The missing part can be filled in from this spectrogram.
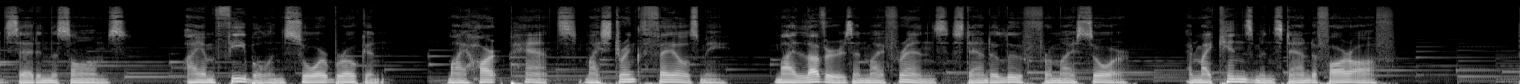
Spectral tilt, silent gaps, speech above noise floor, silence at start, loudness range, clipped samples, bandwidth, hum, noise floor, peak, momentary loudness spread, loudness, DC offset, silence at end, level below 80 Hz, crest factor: -6 dB/octave; none; 31 dB; 0 s; 2 LU; under 0.1%; 16 kHz; none; -47 dBFS; 0 dBFS; 10 LU; -18 LUFS; under 0.1%; 0 s; -28 dBFS; 16 dB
